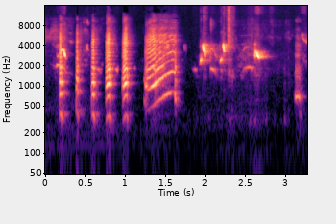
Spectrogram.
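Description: A battery-powered toy bird chirps alone in a rapid series of bright tweets, then a warbling trill and a few scattered electronic peeps, loud and close in a quiet room.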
